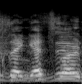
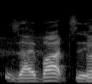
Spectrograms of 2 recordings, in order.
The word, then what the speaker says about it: zaibatsu: Zaigatsu? – Zaibatsu. – Zaibatsu. – Zaigatsu. Or Kagame, whatever you want. – The blood Zaibatsu. – Zaibatsu. – Zaibatsu. – Zaibetsu. – Zaibatsu.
